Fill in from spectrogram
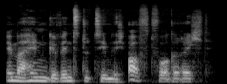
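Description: A woman reading the lines of a young male lawyer in a lower, softer, relaxed voice. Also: fairly quick, breathy edge. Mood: teasing.

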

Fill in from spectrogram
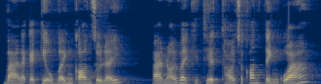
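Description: A woman's voice: fairly low pitch, quick pace, natural voice. A woman reading the lines of a shocked, hot-tempered older husband in a storybook tale. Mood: outraged. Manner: shocked, loud.

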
